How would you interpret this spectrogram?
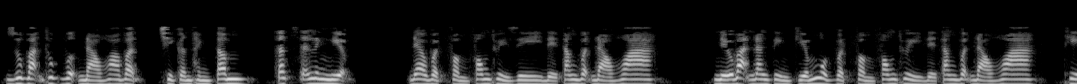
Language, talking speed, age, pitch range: Vietnamese, 235 wpm, 20-39, 205-245 Hz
